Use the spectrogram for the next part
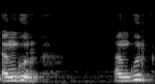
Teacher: ध्वनि जो है नाक से निकलता है और जोर से निकलता है · अंगुर में जब उच्चारण करेंगे तब इसका जो ध्वनि जो है जोर से निकलेगा और नाक से निकलेगा। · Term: अनुस्वार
